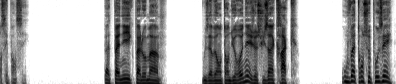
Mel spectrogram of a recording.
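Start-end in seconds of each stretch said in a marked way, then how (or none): 2.1-6.0 loud, higher-pitched, self-assured pilot voice; boastful pilot calling to his passenger; cocky pilot. Acted. 6.8-7.9 high, loud, insistent question; insistent passenger raising her voice. A narrator's reading. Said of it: "insista Paloma".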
